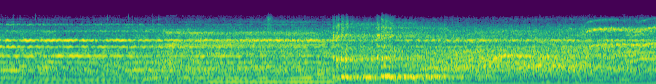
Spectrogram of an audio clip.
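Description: Live stage band playing sustained keyboard chords that shift twice, with a couple of percussion hits about three and a half seconds in, over a steady low electrical hum.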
